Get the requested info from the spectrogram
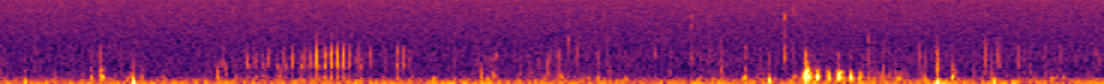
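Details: Hungry stomach noises: low rumbling with scattered gurgles and a brief squeaky burst over a noisy background; normal borborygmi (stomach growling).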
